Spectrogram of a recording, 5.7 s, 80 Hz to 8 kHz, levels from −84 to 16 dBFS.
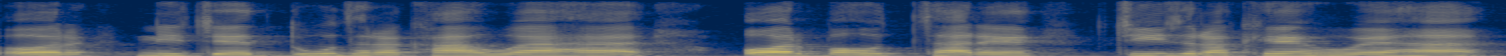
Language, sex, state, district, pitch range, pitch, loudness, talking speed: Hindi, male, Jharkhand, Garhwa, 215-225 Hz, 220 Hz, -18 LUFS, 140 wpm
